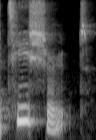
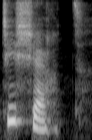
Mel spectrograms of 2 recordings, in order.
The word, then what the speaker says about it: t-shirt: skirt a t-shirt a t-shirt now notice the french wouldn't typically pronounce the t at the end of a word but because it's actually an english word the french do pronounce that final t antisert a men's dress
